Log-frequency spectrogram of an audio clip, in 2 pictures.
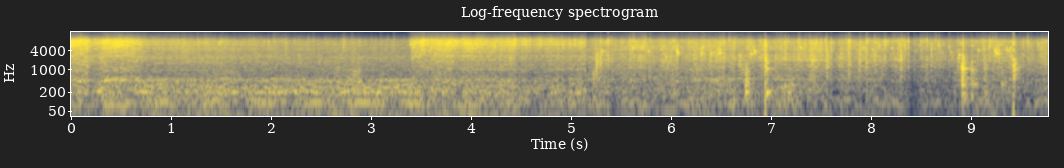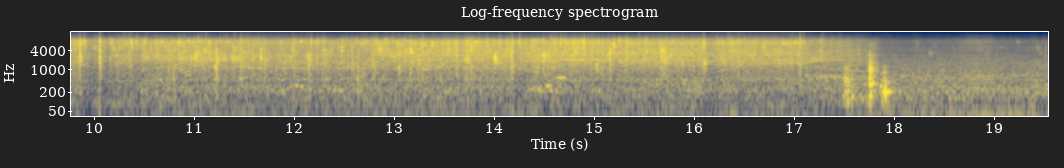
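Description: Marinated chicken kabab skewers frying in hot oil in a non-stick frying pan: a steady sizzle that gets louder about three seconds in, with a few light knocks of the skewers against the pan. Near the end a glass lid goes on and the sizzle drops to a faint hiss.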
